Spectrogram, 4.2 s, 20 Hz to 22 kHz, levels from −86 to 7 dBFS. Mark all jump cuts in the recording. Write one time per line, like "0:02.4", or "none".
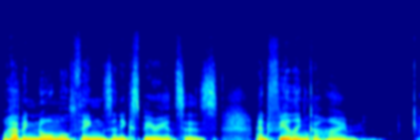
0:03.1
